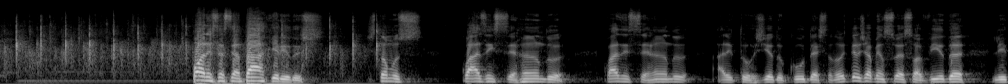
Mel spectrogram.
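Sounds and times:
audience clapping rhythmically: 0:00.0 - 0:04.3
speech: 0:01.9 - 0:03.2, 0:03.8 - 0:10.0.

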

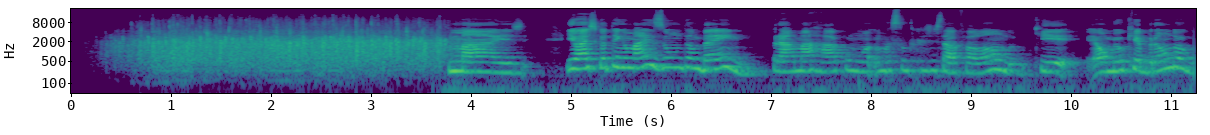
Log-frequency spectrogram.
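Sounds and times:
person clapping: 0:00.3 - 0:03.9
speech: 0:03.8 - 0:11.2.

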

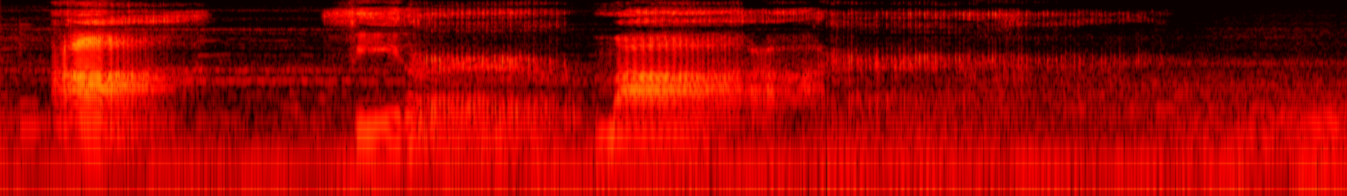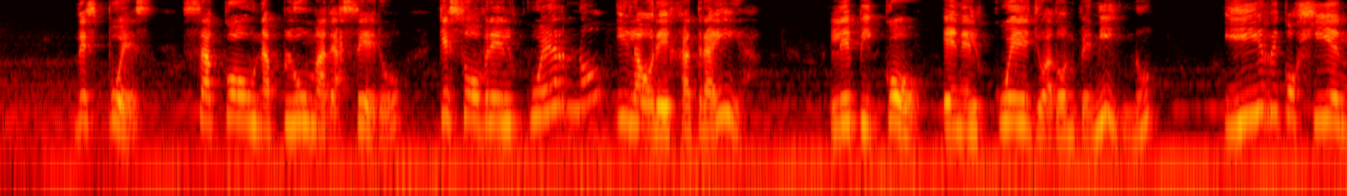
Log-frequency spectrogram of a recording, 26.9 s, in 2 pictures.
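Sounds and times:
person joyful grunting: 0:00.5 - 0:02.1, 0:03.3 - 0:11.6
speech: 0:03.6 - 0:04.5, 0:14.2 - 0:21.0, 0:21.8 - 0:25.0, 0:25.7 - 0:26.9.

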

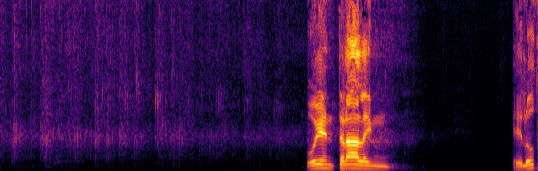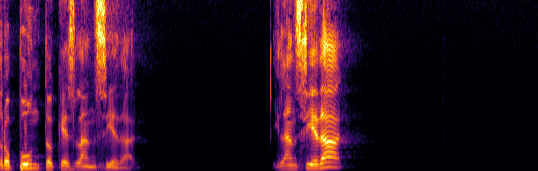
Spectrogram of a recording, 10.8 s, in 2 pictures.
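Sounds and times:
audience applauding: 0:00.0 - 0:04.5
speech: 0:03.1 - 0:04.0, 0:05.1 - 0:06.8, 0:08.1 - 0:08.9.

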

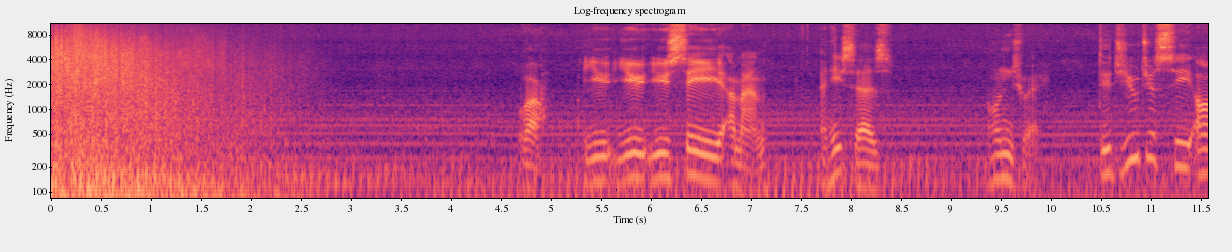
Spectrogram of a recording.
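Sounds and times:
house exploding: 0:00.0 - 0:02.8
speech: 0:04.8 - 0:08.5, 0:09.4 - 0:11.5.

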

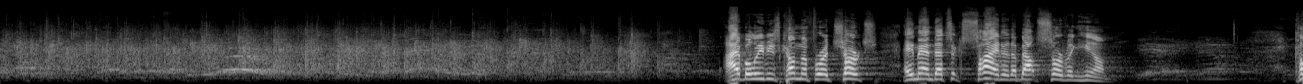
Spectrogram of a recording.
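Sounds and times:
audience clapping: 0:00.0 - 0:07.2
speech: 0:07.3 - 0:11.2.

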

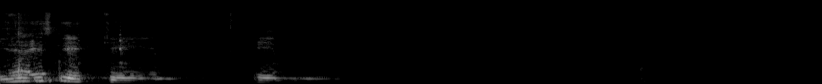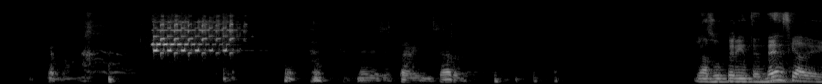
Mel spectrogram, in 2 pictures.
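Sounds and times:
speech: 0:00.0 - 0:01.6, 0:02.6 - 0:02.9, 0:11.8 - 0:13.0, 0:15.2 - 0:16.4
electronic phone ringtone signalling an incoming call: 0:09.7 - 0:10.8.

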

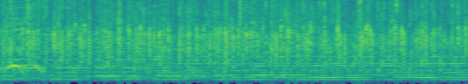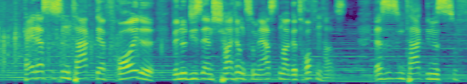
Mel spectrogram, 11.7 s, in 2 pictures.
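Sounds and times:
audience applause: 0:00.0 - 0:07.6
speech: 0:06.2 - 0:11.6.

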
